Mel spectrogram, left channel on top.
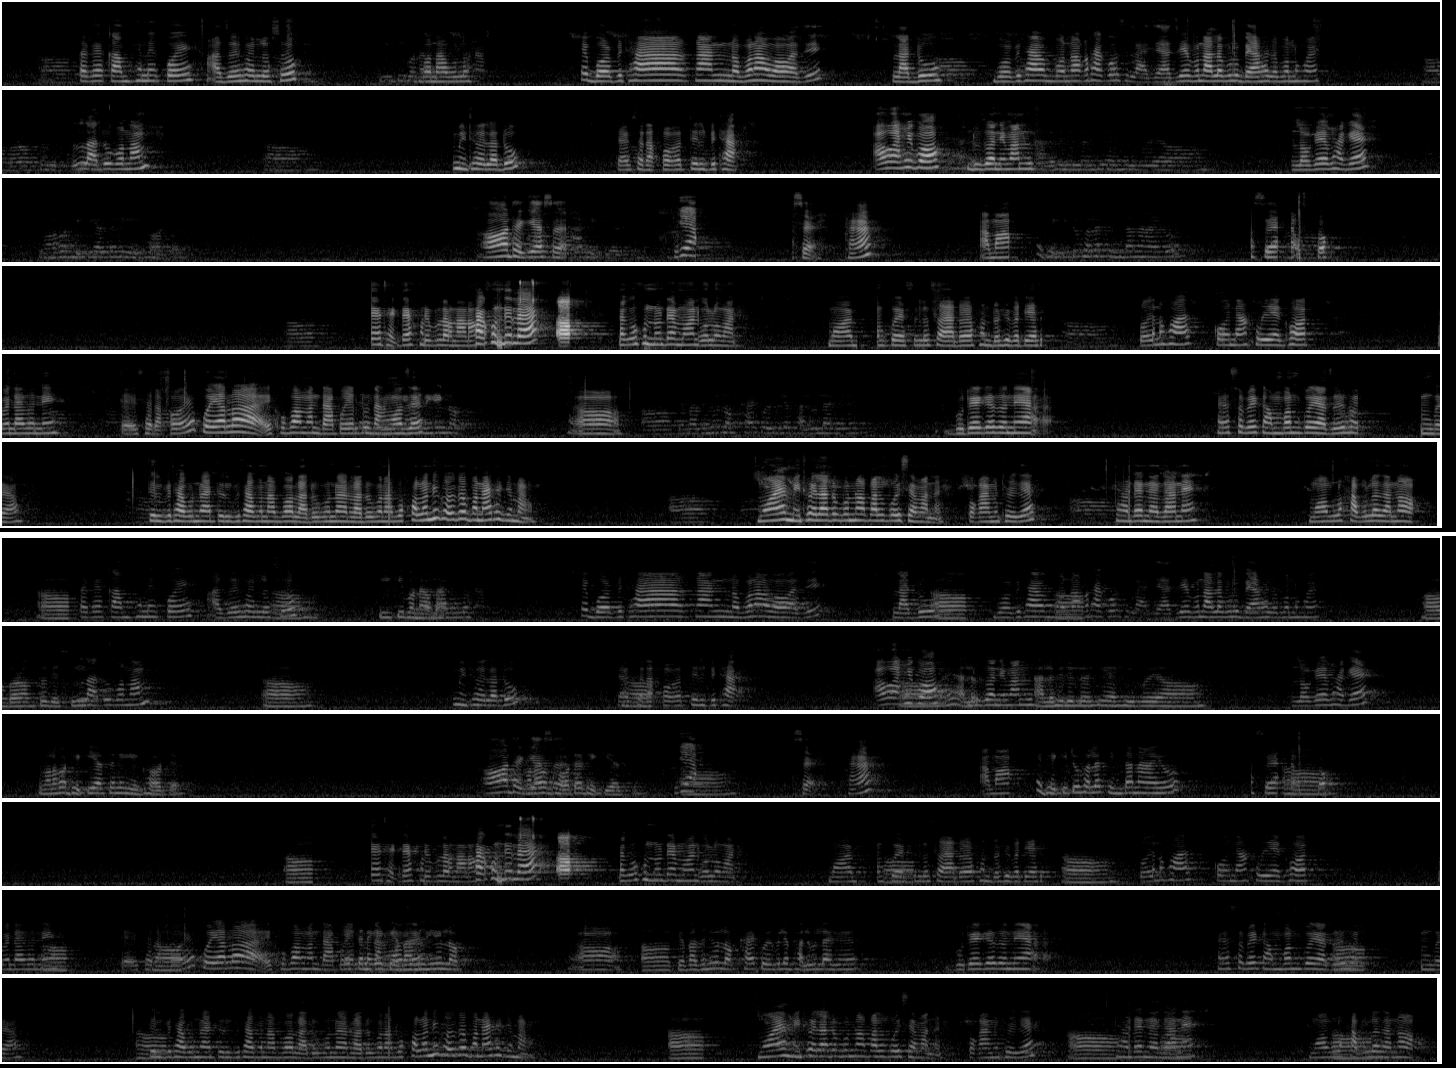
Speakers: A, on the right (about 60°); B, on the left (about 65°).
A: অ
B: তাকে কামখিনি কৰি আজৰি হৈ লৈছোঁ।
A: অ কি - কি বনাবা?
B: বনাবলৈ এই বৰপিঠা, কাণ নবনাও বাৰু আজি। লাডু,
A: অ
B: বৰপিঠা বনোৱা
A: অ
B: কথা তে বনালে বোলো বেয়া হৈ যাব নহয়।
A: অহ, গৰমটো বেছি,
B: লাডু বনাম
A: অহ
B: মিঠৈ লাডু, তাৰপিছত
A: অ
B: আকৌ তিলপিঠা। আৰু আহিব
A: অহ, এই আলু,
B: দুজনীমান
A: আলহী-দুলহী আহিবই অহ।
B: ভাগে-ভাগে।
A: তোমালোকৰ ঢেঁকী আছে নেকি ঘৰতে?
B: অঁ ঢেঁকী
A: তোমালোকৰ
B: আছে
A: ঘৰতে ঢেঁকী আছে,
B: ঢেঁকী
A: অ
B: আছে হা আমাৰ
A: এই ঢেঁকীটো হ'লে চিন্তা নাই অ,
B: আছে
A: অ'হ।
B: ওচৰ
A: অ
B: এ ঢেকী দে খুন্দিবলৈ অনা নহয় অ, খুন্দিলে আকো শুনোতে মই গ'লোঁ আমাৰ, মই
A: অ
B: কৈ আছিলো চাদৰ এখন দহি বাটি আছ
A: অ অ
B: দৈ নহয় কইনা খুৰীয়ে ঘৰত কইনাজনী
A: অ
B: তাৰপিছত
A: অ
B: আকৌ, এই পৰিয়ালৰ এসোপা মান দা পৰিয়ালটো
A: এই তেনেকে
B: ডাঙৰ
A: কেইবাজনীও
B: যে
A: লগ
B: অঁ
A: অ, কেইবাজনীও লগ খাই কৰিবলৈ ভালো লাগে।
B: গোটেই কেইজনীয়ে সে চবেই কাম বন কৰি আজৰি
A: অ
B: হৈ কামগৈ আৰু
A: অ
B: তিলপিঠা বনোৱাই, তিলপিঠা বনাব। লাডু বনাই, লাডু বনাব সলনি কৰি কৰি বনাই থাকিম আও।
A: অ
B: মই মিঠৈ লাডু বনোৱা পাল পৰিছে মানে, পকা মিঠৈ মিঠৈ যে,
A: অ
B: সিহঁতে নাজানে
A: অ
B: মই বোলো
A: অ
B: খাবলৈ জান?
